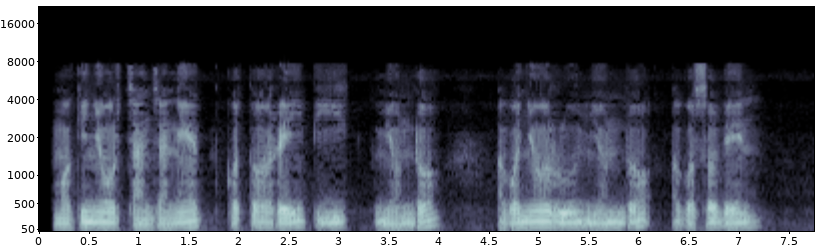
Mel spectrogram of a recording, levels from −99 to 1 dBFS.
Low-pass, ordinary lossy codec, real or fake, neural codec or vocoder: 19.8 kHz; AAC, 24 kbps; real; none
